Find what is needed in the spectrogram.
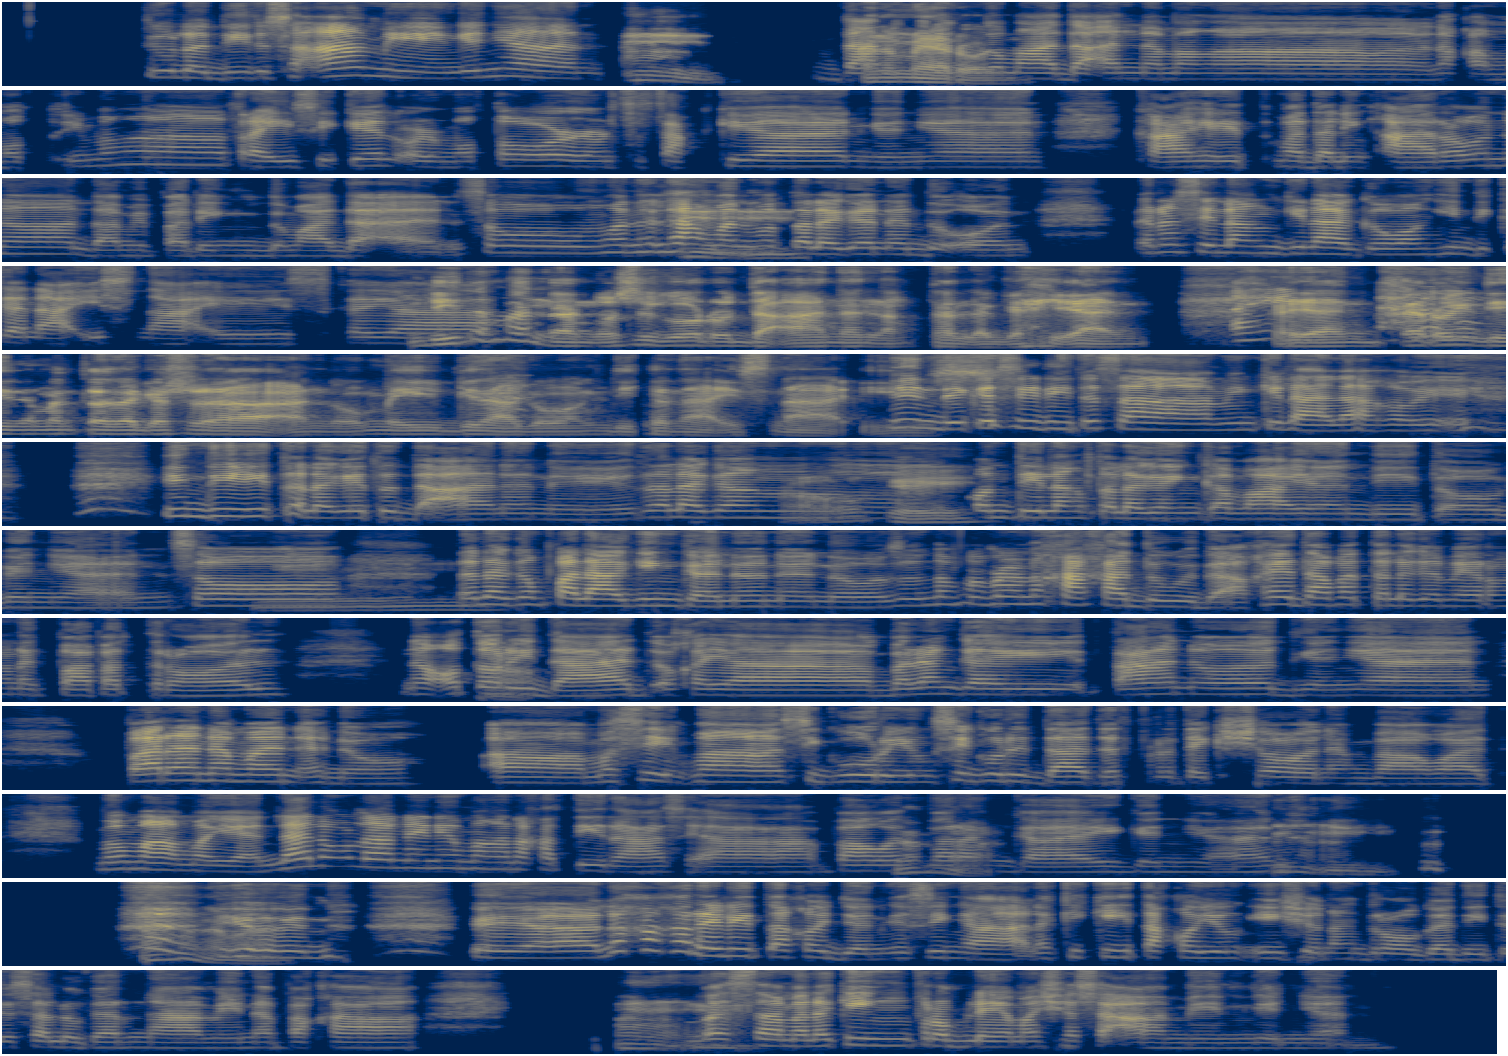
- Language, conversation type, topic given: Filipino, unstructured, Ano ang nararamdaman mo kapag may umuusbong na isyu ng droga sa inyong komunidad?
- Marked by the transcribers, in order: laugh; chuckle; laugh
